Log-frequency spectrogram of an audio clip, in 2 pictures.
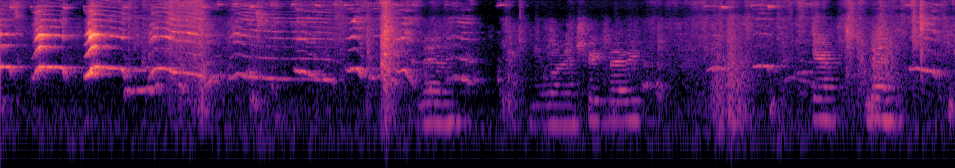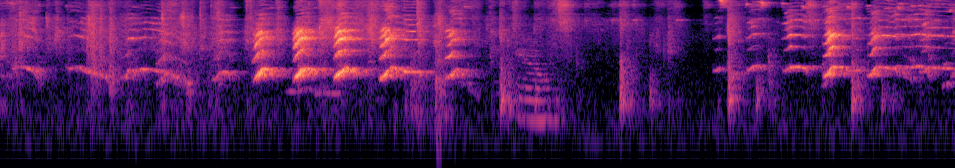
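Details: Indoor kennel crate training of five-week-old Brittany puppies, with a chorus of rising and falling whines and short yelps, repeated quickly and irregularly, swelling to a louder burst near the middle, with a person's voice faintly underneath.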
